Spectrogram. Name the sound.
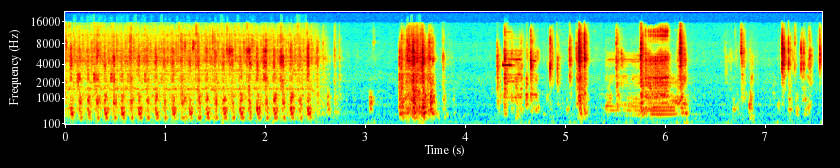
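machine stitching around a journal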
